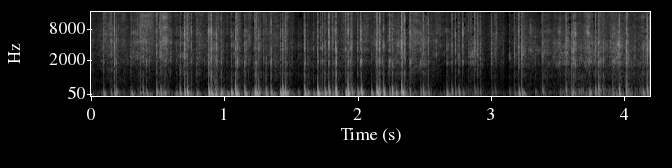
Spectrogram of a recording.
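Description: A mandala colouring book handled and riffled right at the microphone: a fast run of rustles, flaps and taps, loudest in the middle.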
